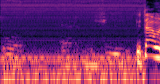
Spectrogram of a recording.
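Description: Steady electrical buzz from mains hum in the recording, heard through a pause in talk; a man's voice comes in loudly near the end.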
